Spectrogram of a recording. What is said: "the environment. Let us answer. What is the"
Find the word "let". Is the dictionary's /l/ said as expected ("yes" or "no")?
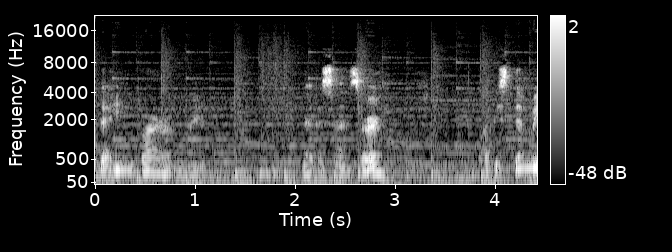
no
